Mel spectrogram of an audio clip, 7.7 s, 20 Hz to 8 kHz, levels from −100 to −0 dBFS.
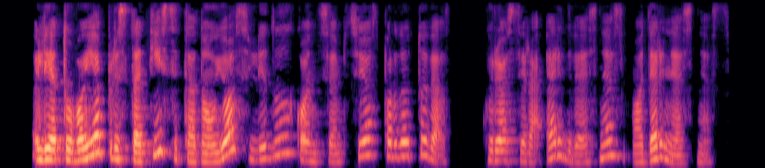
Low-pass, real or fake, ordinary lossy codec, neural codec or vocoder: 7.2 kHz; real; MP3, 48 kbps; none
